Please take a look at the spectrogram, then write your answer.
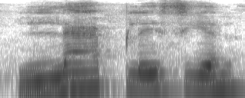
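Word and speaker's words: Laplacian: Where, अब ये क्या था, this del square whole del square, this is known as लैप्लेसियन operator.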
